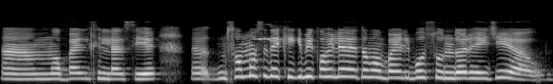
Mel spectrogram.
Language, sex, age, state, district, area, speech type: Odia, female, 18-30, Odisha, Balasore, rural, spontaneous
